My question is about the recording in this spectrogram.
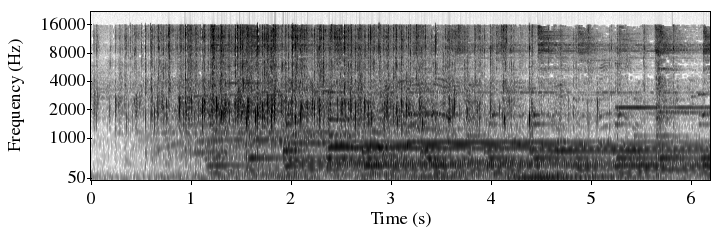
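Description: Marching band brass playing: after a quiet start, a sustained chord enters about a second in and swells, with more notes joining and low brass holding the bottom.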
